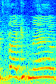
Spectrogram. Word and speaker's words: Wagner: Vous écoutez Wagner, bien sûr, parce qu'il était allemand et qu'en allemand, le W se prononce V.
